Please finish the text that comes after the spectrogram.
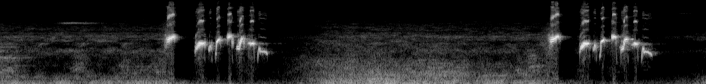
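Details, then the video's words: Wild-caught red-whiskered bulbul in training for contest singing: two matching phrases, each a sharp opening note followed by about six quick descending whistled notes, with hissing background noise between them. "Luyện chim hót đấu, kích chào mào bổi"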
